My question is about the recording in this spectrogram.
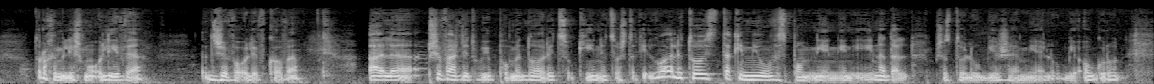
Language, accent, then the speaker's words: Polish; Gaza Strip, Palestine; now in Poland; Ja pochodzę z Strefy Gazy. Cała moja rodzina w Strefie Gazy.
